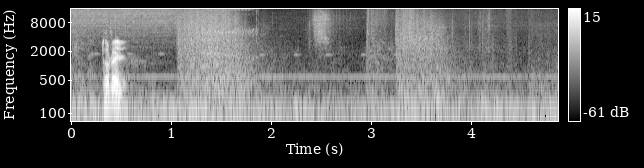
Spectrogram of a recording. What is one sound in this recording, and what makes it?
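An energy beam whooshes and hums.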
